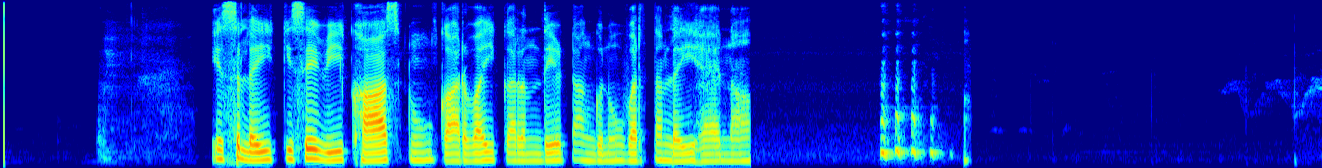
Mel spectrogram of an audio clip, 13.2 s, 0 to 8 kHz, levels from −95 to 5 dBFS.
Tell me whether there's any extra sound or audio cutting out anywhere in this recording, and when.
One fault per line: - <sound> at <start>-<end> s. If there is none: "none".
- laugh at 8.8-9.6 s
